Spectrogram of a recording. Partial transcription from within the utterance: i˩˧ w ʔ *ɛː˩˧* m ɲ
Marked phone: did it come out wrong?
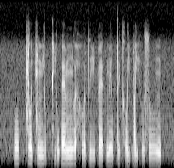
yes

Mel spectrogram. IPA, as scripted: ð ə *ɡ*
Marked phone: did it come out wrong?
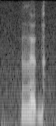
no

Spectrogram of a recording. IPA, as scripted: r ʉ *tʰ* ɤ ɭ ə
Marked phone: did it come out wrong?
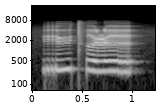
no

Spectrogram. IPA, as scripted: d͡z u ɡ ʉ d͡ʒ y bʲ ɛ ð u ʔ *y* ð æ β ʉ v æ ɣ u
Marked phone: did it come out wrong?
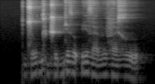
yes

